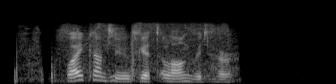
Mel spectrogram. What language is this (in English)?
English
